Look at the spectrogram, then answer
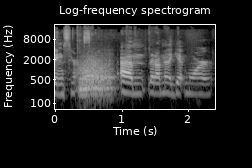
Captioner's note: chair scrapping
